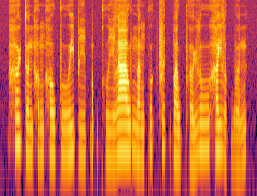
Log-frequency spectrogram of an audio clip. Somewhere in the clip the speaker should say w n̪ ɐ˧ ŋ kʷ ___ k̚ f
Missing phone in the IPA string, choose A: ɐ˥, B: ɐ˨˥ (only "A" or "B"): A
